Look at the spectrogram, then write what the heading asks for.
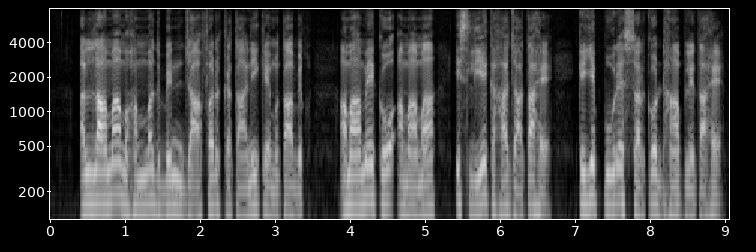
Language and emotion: Urdu, neutral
